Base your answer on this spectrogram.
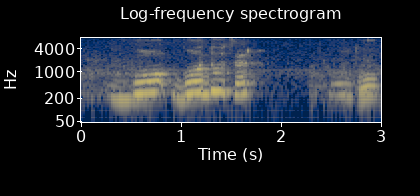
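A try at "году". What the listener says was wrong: ऊ पे है ना स्ट्रेस, ऊ पे। गदू।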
